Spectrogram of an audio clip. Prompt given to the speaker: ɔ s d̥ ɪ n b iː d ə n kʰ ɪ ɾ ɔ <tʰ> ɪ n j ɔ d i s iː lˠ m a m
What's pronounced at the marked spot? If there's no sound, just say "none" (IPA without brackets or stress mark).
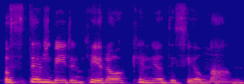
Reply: kʰ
